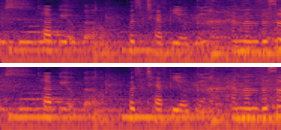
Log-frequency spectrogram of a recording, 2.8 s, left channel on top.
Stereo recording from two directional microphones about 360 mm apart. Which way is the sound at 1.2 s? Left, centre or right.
Centre.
